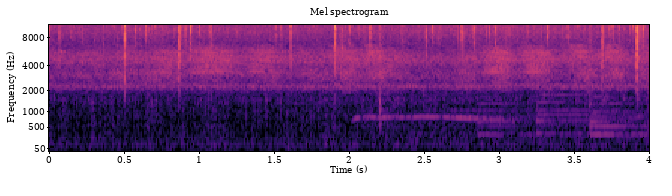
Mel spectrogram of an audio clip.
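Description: Faint campfire crackle: a soft hiss with scattered small pops. About two seconds in, a single held tone slides slightly downward. Soft background music of held notes comes in during the last second or so.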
